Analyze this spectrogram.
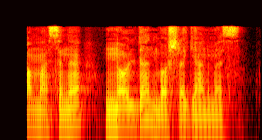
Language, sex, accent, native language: Uzbek, male, Samarqand, Uzbek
